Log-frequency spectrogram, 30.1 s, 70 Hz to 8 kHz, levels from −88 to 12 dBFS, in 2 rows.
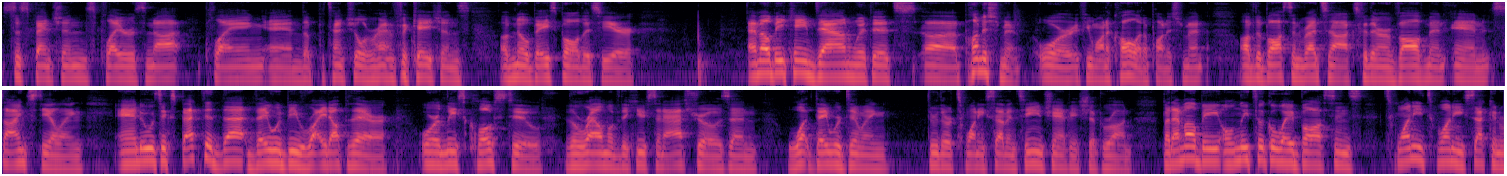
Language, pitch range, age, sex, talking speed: English, 105-130 Hz, 20-39, male, 160 wpm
